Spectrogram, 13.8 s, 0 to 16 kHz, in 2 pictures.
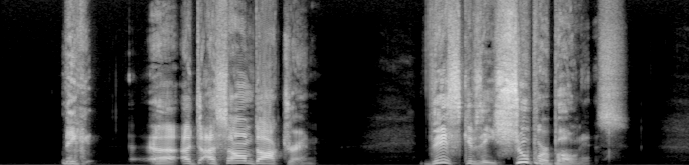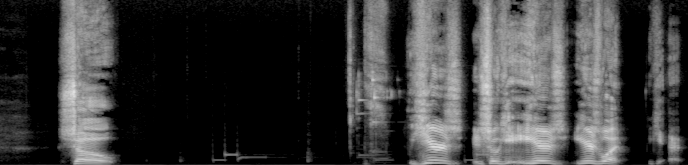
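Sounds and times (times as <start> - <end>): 
speech: 0.6 - 3.2, 4.2 - 6.3, 7.5 - 8.1, 10.6 - 13.7
two-note electronic notification tone from an iPad: 9.0 - 9.6.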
